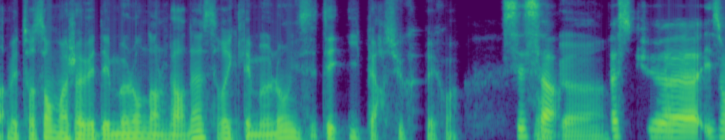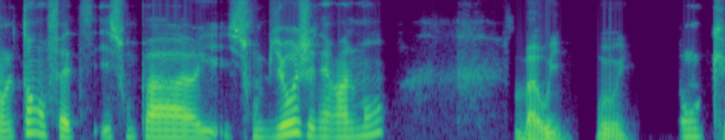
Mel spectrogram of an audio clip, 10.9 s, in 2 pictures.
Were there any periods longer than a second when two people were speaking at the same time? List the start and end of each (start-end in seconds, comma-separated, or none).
none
